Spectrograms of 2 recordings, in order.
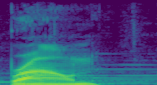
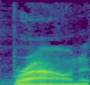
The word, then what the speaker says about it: Braun: Is Braun, I'll put it on screen right now, this pronounced like Braun or is it Braun? I think I'm pretty sure it is Braun, it's not Braun.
